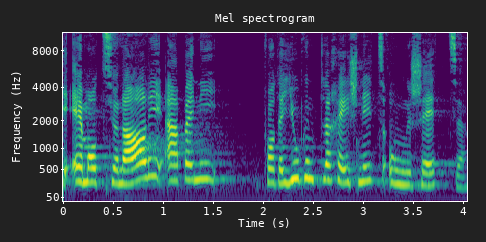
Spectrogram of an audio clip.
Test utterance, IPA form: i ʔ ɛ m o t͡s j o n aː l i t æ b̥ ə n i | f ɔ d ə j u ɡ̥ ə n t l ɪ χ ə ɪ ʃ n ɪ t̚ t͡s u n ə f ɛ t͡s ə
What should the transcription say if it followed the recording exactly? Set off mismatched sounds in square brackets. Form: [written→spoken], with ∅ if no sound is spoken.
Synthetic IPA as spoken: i ʔ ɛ m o t͡s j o n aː l i [t→ʔ] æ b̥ ə n i | f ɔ d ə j u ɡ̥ ə n t l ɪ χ ə ɪ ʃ n ɪ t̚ t͡s [u→ʊ] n ə [f→ʃ] ɛ t͡s ə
